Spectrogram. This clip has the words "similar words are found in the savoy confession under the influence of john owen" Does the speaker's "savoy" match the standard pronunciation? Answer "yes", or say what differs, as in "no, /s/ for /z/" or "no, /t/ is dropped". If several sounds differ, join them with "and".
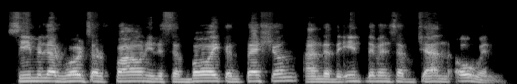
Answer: no, /b/ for /v/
